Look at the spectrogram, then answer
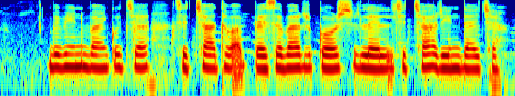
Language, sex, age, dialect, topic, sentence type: Maithili, female, 41-45, Eastern / Thethi, banking, statement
